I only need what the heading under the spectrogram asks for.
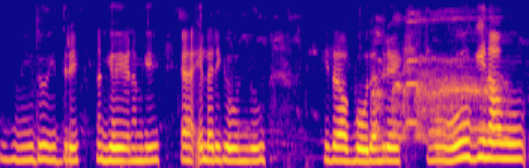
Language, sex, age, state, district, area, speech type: Kannada, female, 45-60, Karnataka, Dakshina Kannada, rural, spontaneous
